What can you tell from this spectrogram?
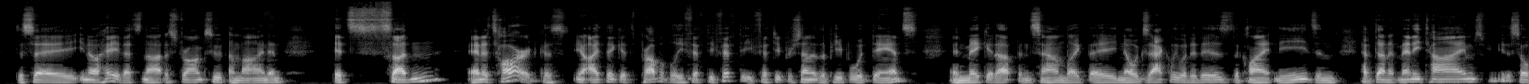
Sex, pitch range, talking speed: male, 100-110 Hz, 220 wpm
